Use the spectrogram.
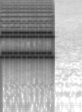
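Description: A telephone on a live show's new call-in line rings loudly and close with a bright, rapidly trilling electronic bell tone, cutting off abruptly after under a second into silence.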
